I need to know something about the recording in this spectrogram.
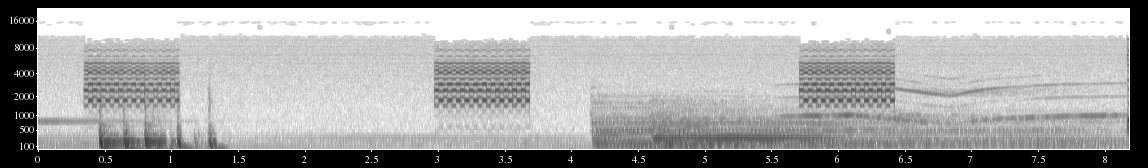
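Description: Telephone ringing three times, each ring short and evenly spaced about two and a half seconds apart, with a few dull knocks under the first ring. A low sustained synthesizer chord comes in about four seconds in, with a tone that glides down and back up near the end.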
